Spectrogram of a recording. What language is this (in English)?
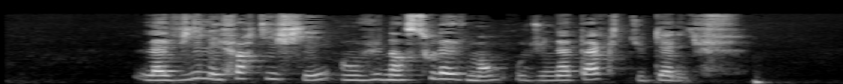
French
